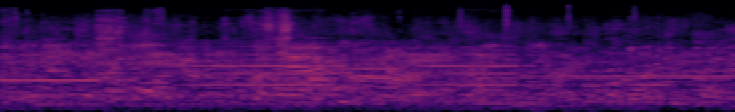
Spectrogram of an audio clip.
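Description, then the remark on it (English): A steady wash of crowd chatter, many overlapping voices blending into continuous babble with no single speaker standing out: the sounds of a festival going on outside, heard from inside a building. “So, you two settle in, and you can hear the sounds of the festival going on outside, kind of creating this dark almost morbid contrast to what's going on in the building.”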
